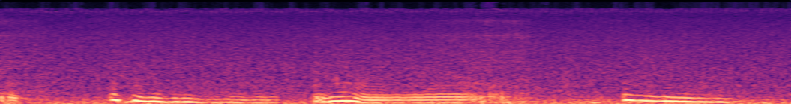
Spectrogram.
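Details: Ginger tabby house cat snoring heavily, three low droning snores with a slightly falling pitch at roughly two-second intervals, each a steady buzzy rumble over faint room hiss.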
